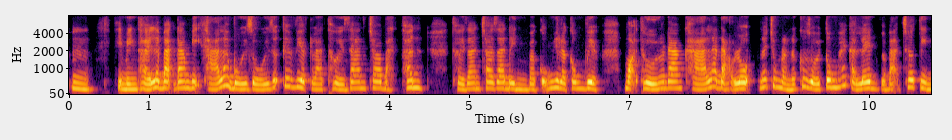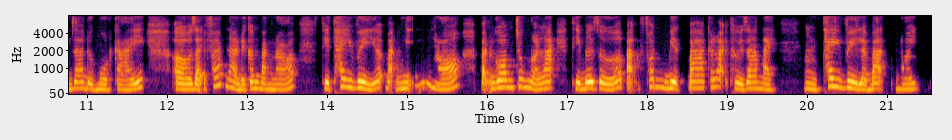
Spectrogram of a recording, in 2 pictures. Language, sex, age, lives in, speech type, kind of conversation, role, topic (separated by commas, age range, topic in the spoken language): Vietnamese, female, 25-29, Vietnam, conversation, advice, advisor, Làm thế nào để khóa thời gian dành cho gia đình và nghỉ ngơi một cách hiệu quả?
